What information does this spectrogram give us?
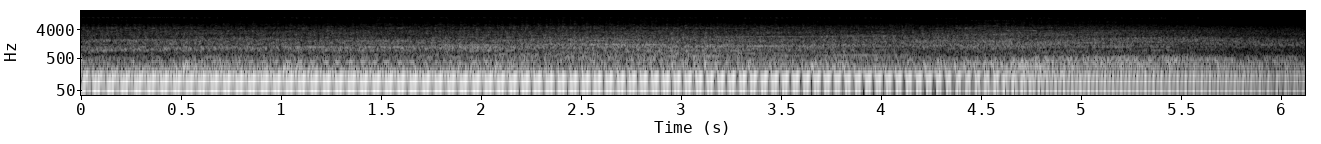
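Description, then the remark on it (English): A small garden cart engine, used around a farm, starts and chugs steadily with a low, rapid putter and rattly clatter as it carries people from the tomato field back to the farmhouse, holding an even idle before easing off slightly at the end. No voices. “starts up the little garden cart she uses round the farm to take us from the tomato field back to the farmhouse.”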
